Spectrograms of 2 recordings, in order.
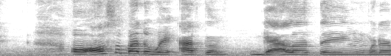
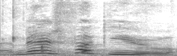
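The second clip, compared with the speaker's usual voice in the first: slow, high-pitched comeback; drawn-out sassy retort; mock retort; 5 semitones higher, much slower than usual. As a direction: drag it out in mock outrage. Her imagined retort to Thea.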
